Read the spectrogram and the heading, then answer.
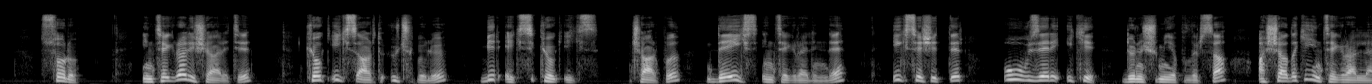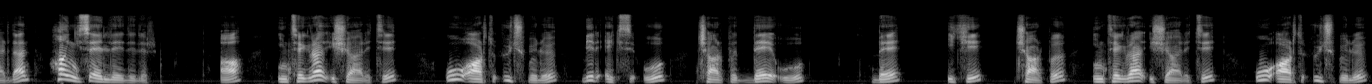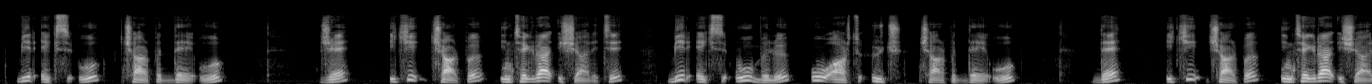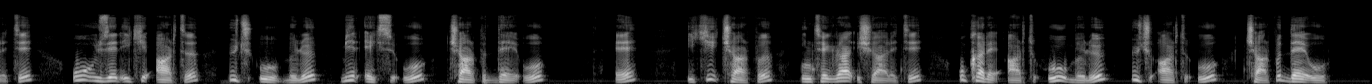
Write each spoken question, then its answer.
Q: İntegral işareti kök x artı 3 bölü 1 eksi kök x çarpı dx integralinde x eşittir u üzeri 2 dönüşümü yapılırsa aşağıdaki integrallerden hangisi elde edilir?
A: Yanıt D'dir.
